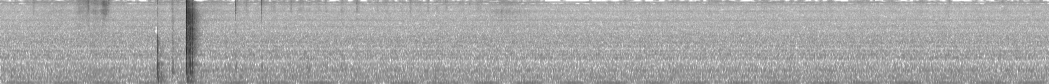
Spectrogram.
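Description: Quiet room tone with a faint steady low hum, broken about one and a half seconds in by two sharp clicks a fraction of a second apart.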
